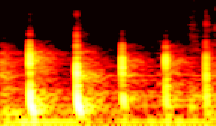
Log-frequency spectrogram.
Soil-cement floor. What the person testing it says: not deep and if i knock on it it sounds a bit hollow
